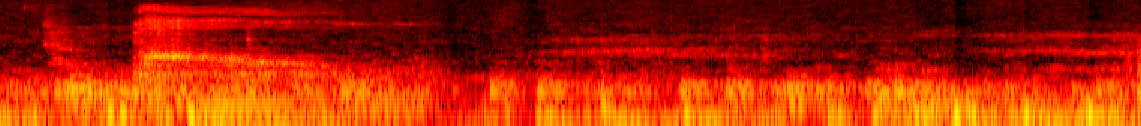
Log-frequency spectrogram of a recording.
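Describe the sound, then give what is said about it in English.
A vampire growling sound effect from Sirenscape, heard down the hall: a harsh, raspy snarl bursts out near the start, then settles into a long, low, rumbling growl that rises and falls unevenly for several seconds. “That sounds like the vampire. That's what you're hearing down the hall.”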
